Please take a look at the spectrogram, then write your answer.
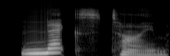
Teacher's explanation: The t sound from next drops. It is not there. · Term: dropping sounds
